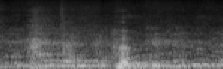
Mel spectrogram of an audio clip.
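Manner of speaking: a quiet laugh under the breath; a muffled little laugh at the memory; soft chuckle. Real, not acted. Laughing while retelling boss's question. (숨죽인 작은 웃음)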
